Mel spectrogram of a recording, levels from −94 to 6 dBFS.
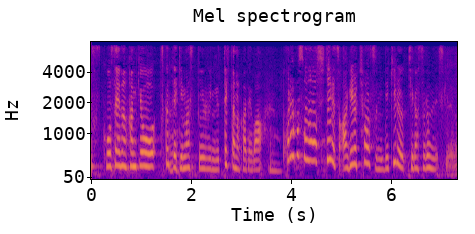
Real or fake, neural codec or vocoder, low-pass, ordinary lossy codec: fake; codec, 16 kHz, 2 kbps, FreqCodec, larger model; 7.2 kHz; MP3, 48 kbps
